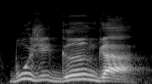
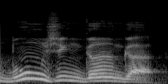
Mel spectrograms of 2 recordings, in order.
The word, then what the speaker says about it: bugiganga: Bugiganga, bugiganga, não bunginganga.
